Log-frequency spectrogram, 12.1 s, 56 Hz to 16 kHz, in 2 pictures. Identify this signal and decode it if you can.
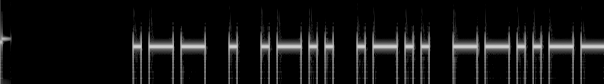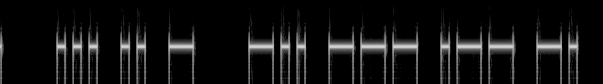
Morse code, heard as a keyed tone, about 14 wpm, 700 Hz. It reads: WELL, SIT DOWN
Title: Sentences from Top 500 Words 15wpm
